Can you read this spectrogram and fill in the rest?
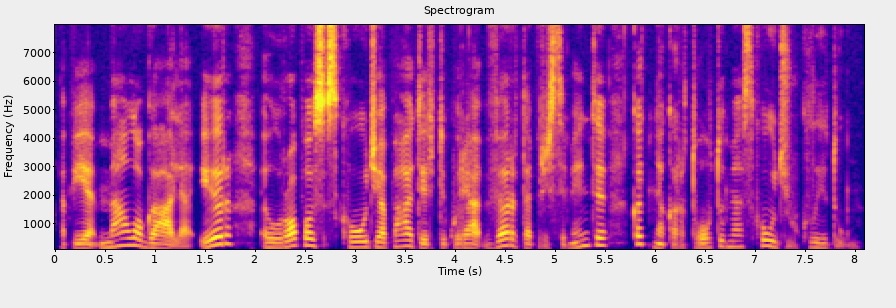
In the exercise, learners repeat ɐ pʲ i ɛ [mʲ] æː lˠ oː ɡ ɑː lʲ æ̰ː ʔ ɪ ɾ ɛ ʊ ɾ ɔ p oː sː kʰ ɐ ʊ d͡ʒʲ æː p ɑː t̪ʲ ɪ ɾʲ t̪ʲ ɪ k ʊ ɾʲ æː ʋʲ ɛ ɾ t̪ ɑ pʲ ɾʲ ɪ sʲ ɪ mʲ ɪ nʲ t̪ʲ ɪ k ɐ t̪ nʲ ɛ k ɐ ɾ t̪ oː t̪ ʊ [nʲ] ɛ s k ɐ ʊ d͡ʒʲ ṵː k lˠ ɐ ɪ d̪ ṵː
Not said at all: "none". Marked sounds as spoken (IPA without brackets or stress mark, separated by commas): mʲ, mʲ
